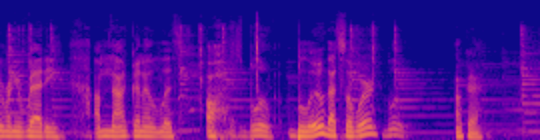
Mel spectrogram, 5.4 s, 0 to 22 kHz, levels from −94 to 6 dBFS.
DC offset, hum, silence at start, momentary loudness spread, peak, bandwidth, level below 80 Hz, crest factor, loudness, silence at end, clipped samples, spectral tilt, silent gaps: under 0.1%; none; 0 s; 14 LU; -14 dBFS; 11.5 kHz; -60 dBFS; 20 dB; -33 LUFS; 0 s; under 0.1%; -7.5 dB/octave; none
